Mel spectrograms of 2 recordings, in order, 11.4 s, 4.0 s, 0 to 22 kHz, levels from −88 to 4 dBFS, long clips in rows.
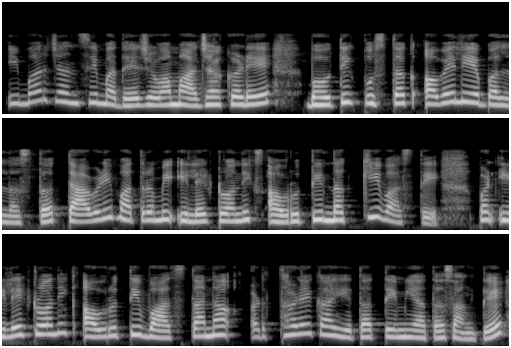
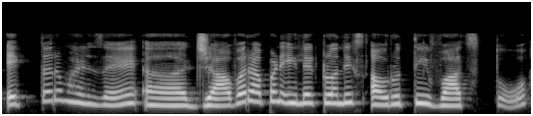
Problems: background sounds at intervals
